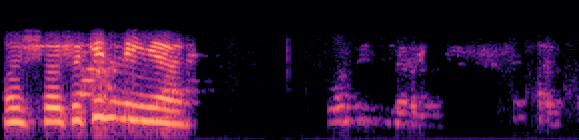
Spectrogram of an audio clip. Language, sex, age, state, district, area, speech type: Dogri, female, 60+, Jammu and Kashmir, Reasi, rural, conversation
